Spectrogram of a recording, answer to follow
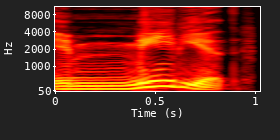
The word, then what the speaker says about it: immediate: 스트레스가 강조의 의미도 있고 우리가 단어의 강세가 어디냐라고 할 때 immediate 그런 단어는 이음절에 스트레스가 있다고 하잖아요. Yeah, the stress is on the second syllable.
